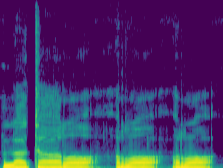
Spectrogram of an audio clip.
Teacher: Ra ini huruf yang keluar dari lidah, sehingga tidak ada unsur dia itu pengucapannya lewat bibir. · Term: huruf ra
